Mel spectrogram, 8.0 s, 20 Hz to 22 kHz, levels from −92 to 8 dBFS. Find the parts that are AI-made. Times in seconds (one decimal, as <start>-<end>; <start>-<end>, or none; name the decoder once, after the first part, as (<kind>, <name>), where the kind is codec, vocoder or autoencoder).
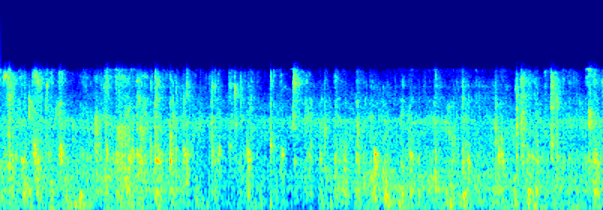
1.1-2.0 (codec, DAC); 5.3-6.8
